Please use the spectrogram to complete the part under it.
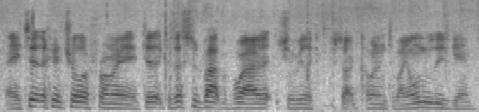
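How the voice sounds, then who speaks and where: A man's voice: mid-range voice, rapid-fire, a little mellow, a little hiss or hum, low-quality recording. A man with a Scottish accent telling casual anecdotes as a guest on a podcast.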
